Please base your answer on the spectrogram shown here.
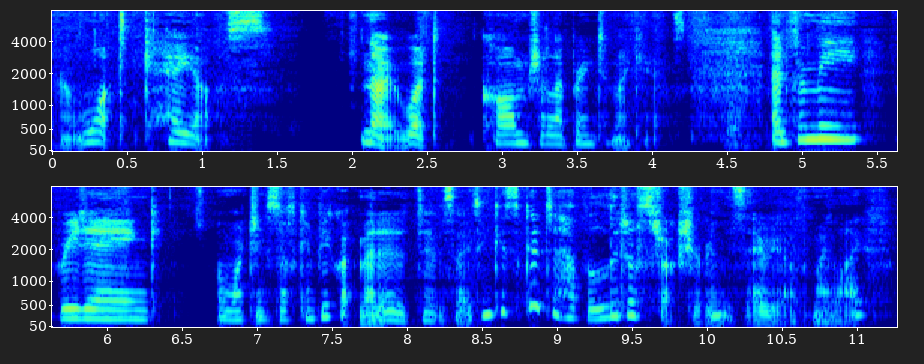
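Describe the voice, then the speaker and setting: A woman from Norway, whose first language is Norwegian, chatting casually in a playful, rambling way that sometimes drops to a soft whisper while she writes in her journal. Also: medium pitch, lively intonation, normal speed, breathy edge, no room sound. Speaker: vlogger.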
